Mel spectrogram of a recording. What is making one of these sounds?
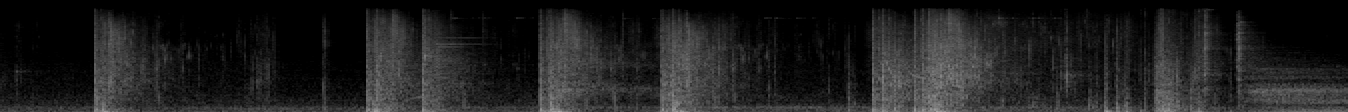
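Gunshots boom in short bursts and echo.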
